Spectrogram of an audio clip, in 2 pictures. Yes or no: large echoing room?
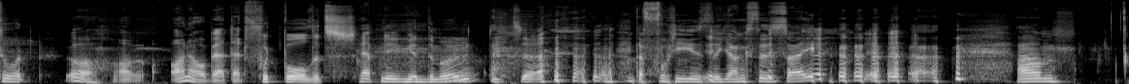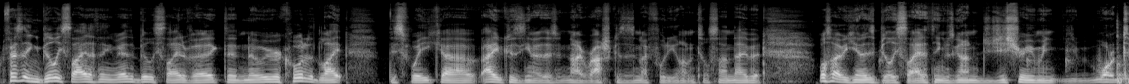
no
